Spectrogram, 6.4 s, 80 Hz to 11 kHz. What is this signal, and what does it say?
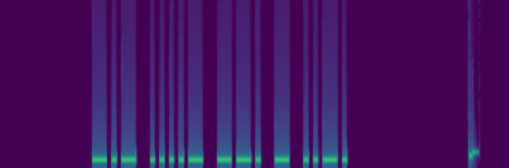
Morse code, heard as a keyed tone, about 20 wpm, 700 Hz. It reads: K4GTF
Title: USA Call Signs - 5 Characters - 2x Character Spacing - 20wpm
